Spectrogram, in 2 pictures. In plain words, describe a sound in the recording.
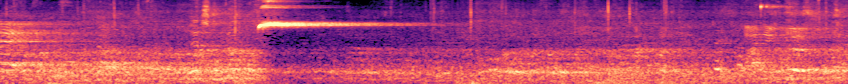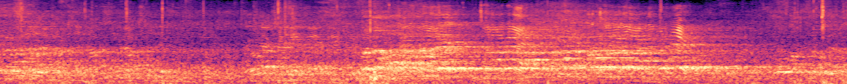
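A crowd in a large echoing hall murmurs and cheers, growing louder near the end.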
